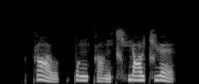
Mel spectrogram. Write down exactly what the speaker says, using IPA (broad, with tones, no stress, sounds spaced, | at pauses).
k ɑ˥˩ ʊ̯ | p ɤ˥ ŋ k ɑ˨˩ ŋ t͡ɕʰ j ɑ˥ ʊ̯ t͡ɕ ɥ ɛ˥˩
